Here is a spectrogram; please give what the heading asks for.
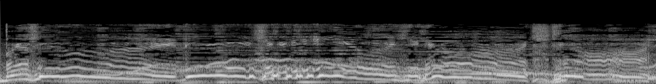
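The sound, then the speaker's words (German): A voice imitates the eerie howl of a vampire creature in a long, wavering, moaning wail. The pitch swoops up and down in drawn-out glides and stays loud and sustained for several seconds. “Das Vampirgeschöpf im schwarzen Umhang rauscht aus der Truhe heraus, fletscht seine spitzen Zähne und gibt ein gräuliches Heulen von sich.”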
